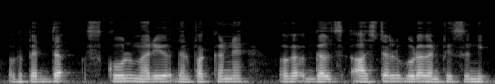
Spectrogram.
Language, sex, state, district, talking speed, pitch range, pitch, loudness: Telugu, male, Telangana, Mahabubabad, 135 wpm, 130-135 Hz, 130 Hz, -19 LUFS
